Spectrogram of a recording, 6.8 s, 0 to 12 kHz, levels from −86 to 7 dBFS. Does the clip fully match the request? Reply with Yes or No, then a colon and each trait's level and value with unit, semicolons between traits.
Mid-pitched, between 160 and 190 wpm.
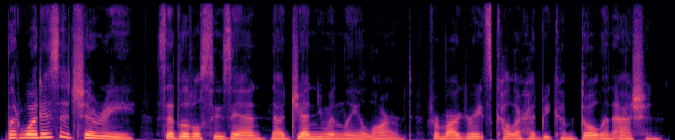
Yes: medium, 180 Hz; average, 170 wpm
